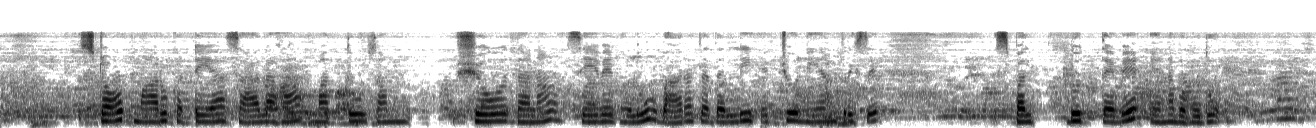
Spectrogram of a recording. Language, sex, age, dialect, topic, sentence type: Kannada, female, 25-30, Mysore Kannada, banking, statement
